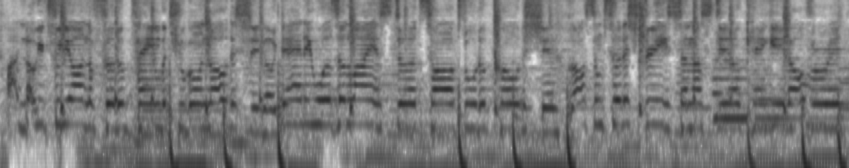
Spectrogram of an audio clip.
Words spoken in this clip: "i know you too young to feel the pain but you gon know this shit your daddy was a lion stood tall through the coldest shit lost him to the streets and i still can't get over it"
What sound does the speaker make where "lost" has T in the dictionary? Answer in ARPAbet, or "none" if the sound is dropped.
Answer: none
